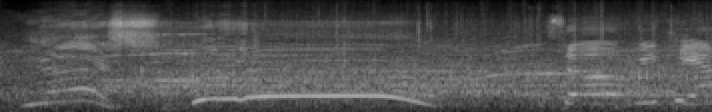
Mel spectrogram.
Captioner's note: crowd applauds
